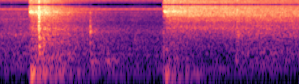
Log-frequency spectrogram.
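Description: Pneumatic two-head bottle filling machine cycling: two sharp thumps about a second apart, the second followed by a steady hiss.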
